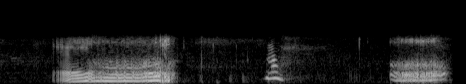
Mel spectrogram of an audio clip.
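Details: Snoring French Bulldog: two long buzzy, droning snores with strong low harmonics. The first lasts about a second and the second is shorter. Between them comes a brief squeaky sound that rises and falls.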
